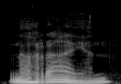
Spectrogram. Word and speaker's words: Narayan: And that is because the final N sound of Narayan is a retroflex N, which we don't have in English. So instead of putting the tip of the tongue at the back of the teeth, how we normally pronounce N, na na na na na, we curl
